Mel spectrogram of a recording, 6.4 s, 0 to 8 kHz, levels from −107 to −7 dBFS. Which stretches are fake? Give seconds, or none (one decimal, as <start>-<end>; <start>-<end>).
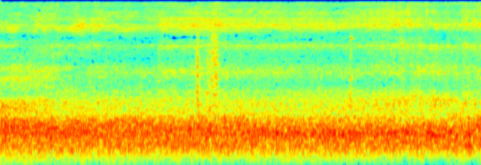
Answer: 5.3-6.4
